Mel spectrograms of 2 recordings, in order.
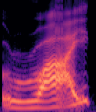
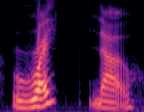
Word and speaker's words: right: 라라 우라라 이렇게 돼요 그래서은부터 시작해야 돼요 우하고 right 나오거든요 right 이거는요 우라를 한 박자 하시되 우 우를 어떻게 해요 10분의 박자로 빨리 하시는 거죠라라 는요 그러니까 발음 한다기보다 입 모양을 만들어 주는 거죠 라라 right now right right 하면서 딱 끊어야 돼요 right now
